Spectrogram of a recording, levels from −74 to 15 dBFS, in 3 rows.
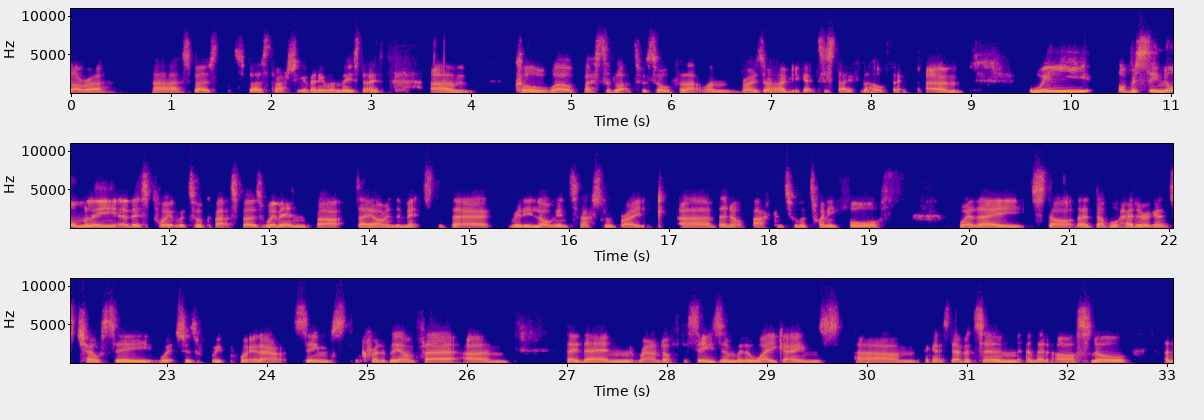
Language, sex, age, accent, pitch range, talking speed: English, male, 20-39, British, 90-110 Hz, 180 wpm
